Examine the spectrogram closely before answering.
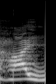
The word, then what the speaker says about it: high: Silent रहता है, कब, जब GH लास्ट में आता है, जब GH केवल GH लास्ट में आता है और उसके पहले अगर आई आ जाता है तब GH क्या रहेगा, साइलेंट रहेगा। देखिए कैसे, यहां लिखा है हाई, HIGH, लास्ट में GH आया है लेकिन उसके पहले क्या आ गया है, आई, तो यहां GH क्या रहेगा, हमेशा साइलेंट रहेगा।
